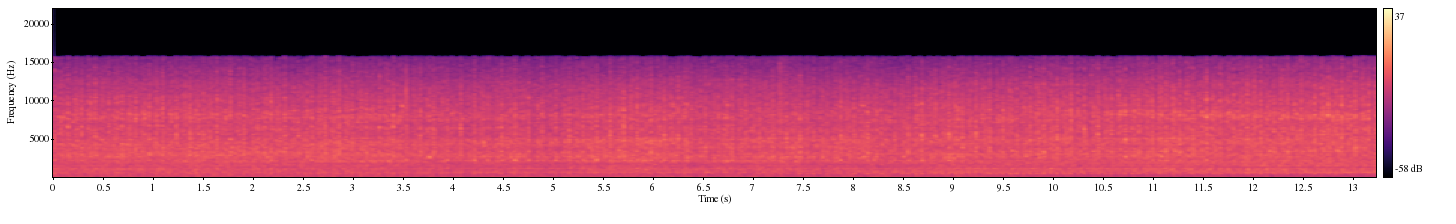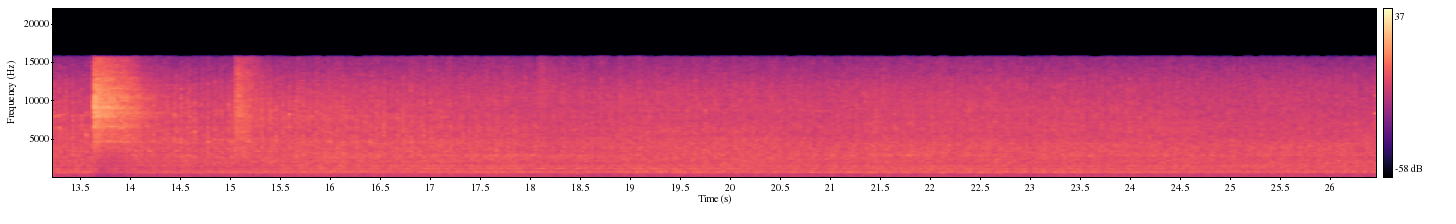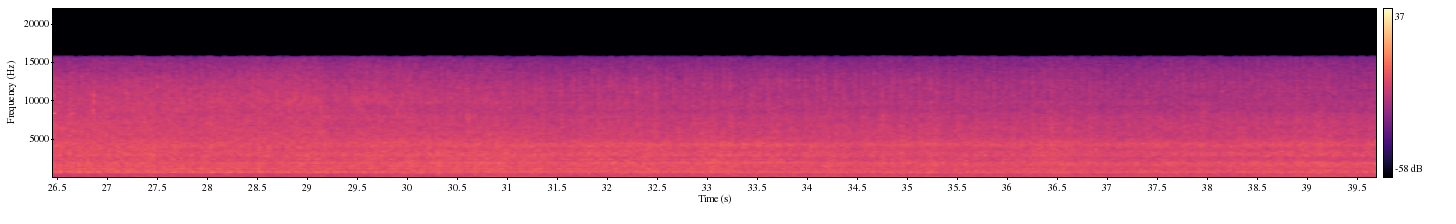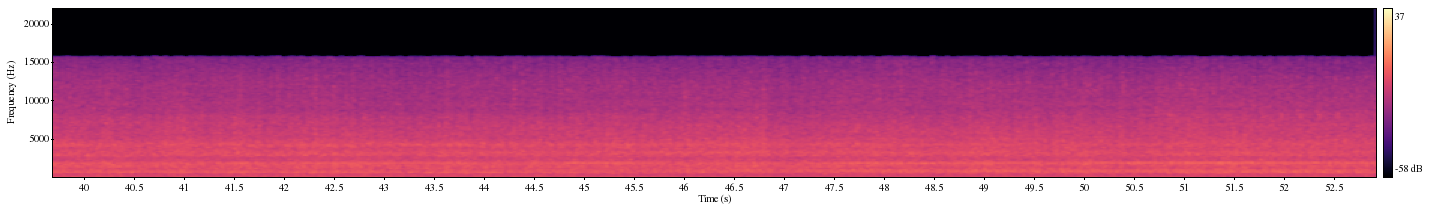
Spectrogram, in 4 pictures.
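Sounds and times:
crane engine running: 0:00.0 - 0:52.9
compressed air hiss: 0:13.6 - 0:14.3, 0:15.0 - 0:15.4.

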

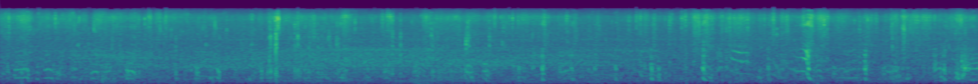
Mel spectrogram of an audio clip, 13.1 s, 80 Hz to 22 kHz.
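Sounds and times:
puppies squeaking: 0:02.6 - 0:13.0.

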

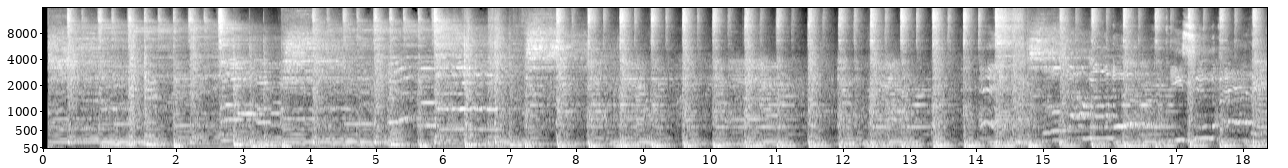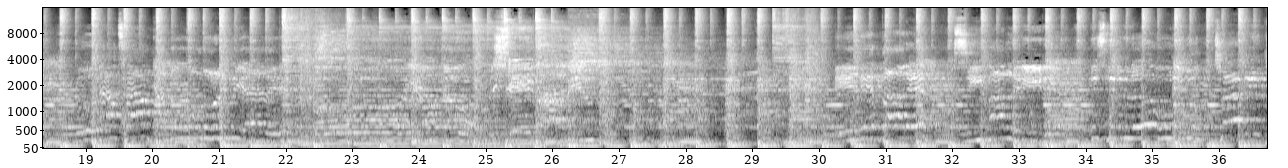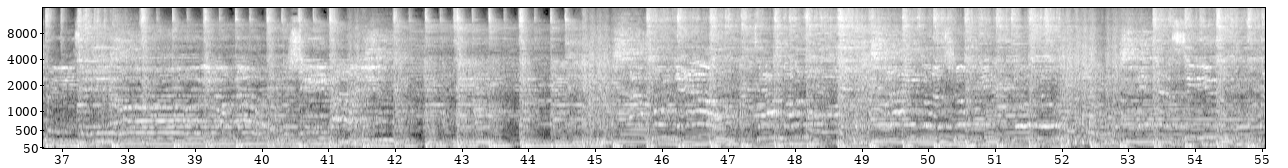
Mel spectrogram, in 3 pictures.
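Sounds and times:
drum kit rock beat: 0:00.0 - 0:55.0
electric guitars: 0:00.1 - 0:55.0
man singing lead vocal: 0:14.0 - 0:27.4, 0:30.0 - 0:42.8, 0:45.3 - 0:55.0.

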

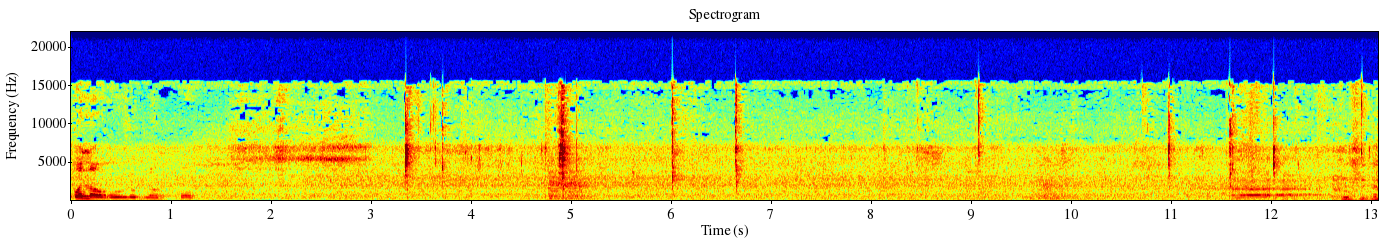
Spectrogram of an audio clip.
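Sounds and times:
background hiss: 0:00.0 - 0:06.9.

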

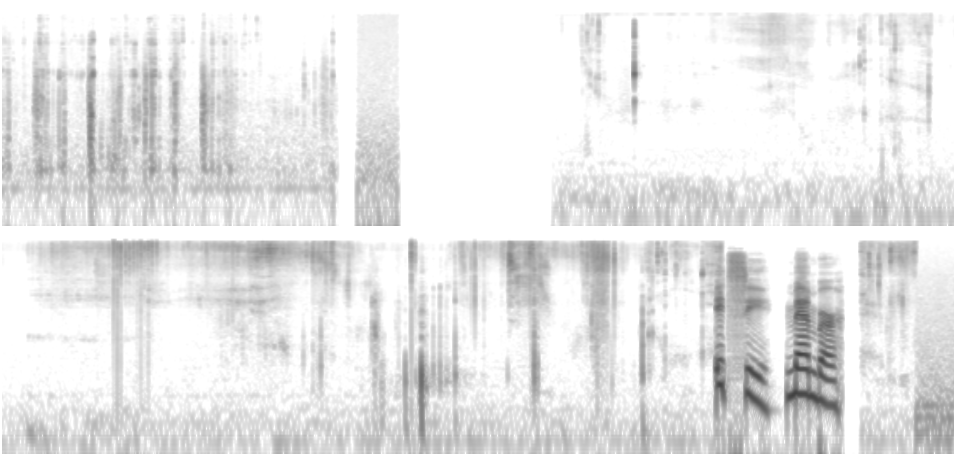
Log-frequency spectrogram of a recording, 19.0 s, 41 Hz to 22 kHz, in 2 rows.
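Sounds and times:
chewing: 0:00.0 - 0:03.4, 0:05.8 - 0:16.7, 0:18.1 - 0:18.7
person slurping noodles: 0:07.0 - 0:16.7, 0:18.1 - 0:18.7.

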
